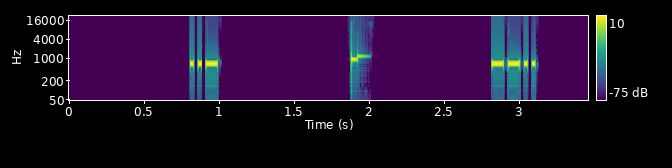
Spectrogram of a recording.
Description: Morse code, heard as a keyed tone, about 44 wpm, 700 Hz. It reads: U Z
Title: Single Character (Letter:Number:Punctuation:Prosign) 45wpm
